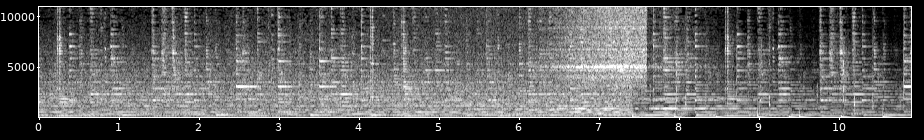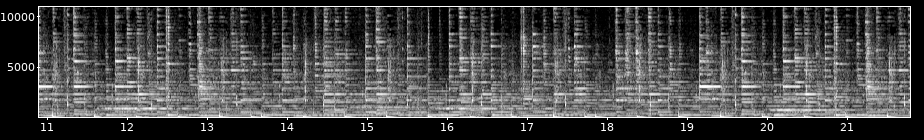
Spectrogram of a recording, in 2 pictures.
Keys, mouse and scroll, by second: 2.4 alt+click, 3.0 alt+click, 4.1 click, 5.6 click, 9.6 right click, 10.4 right click, 10.9 alt+middle click, 12.1 alt+right click, 12.9 alt+right click, 19.7 z, 21.4 z.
